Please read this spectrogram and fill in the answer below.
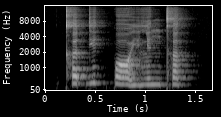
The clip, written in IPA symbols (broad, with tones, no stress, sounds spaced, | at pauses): kʰ ɐ˧ t̚ j ɪ˥ k̚ p ɔː˨˩ j l ɪ˨ ŋ t̪ʰ ɐ˨˥ k̚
